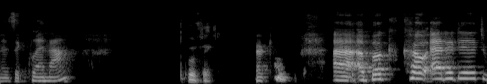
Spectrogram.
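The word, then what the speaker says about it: Glénat: Comics publishing house uh I might brutalize this pronunciation is it glena perfect okay a book co-edited with two colleagues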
